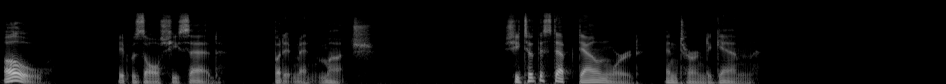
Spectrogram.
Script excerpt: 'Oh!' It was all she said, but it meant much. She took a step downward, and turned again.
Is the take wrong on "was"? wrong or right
right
